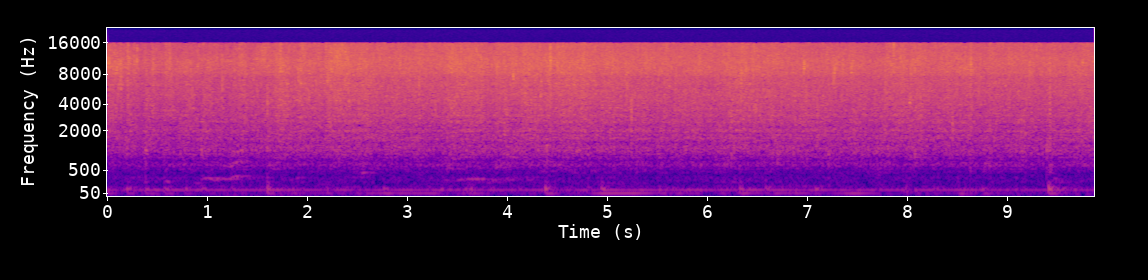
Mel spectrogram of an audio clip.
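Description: Chopped onion, whole dried red chillies and garlic paste sizzling steadily in hot oil in a non-stick wok, stirred with a spatula.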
